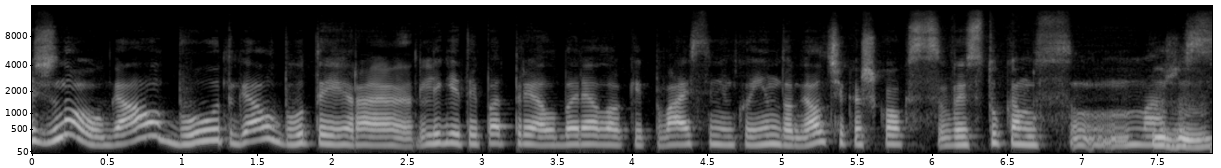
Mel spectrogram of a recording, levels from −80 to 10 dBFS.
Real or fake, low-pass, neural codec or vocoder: fake; 14.4 kHz; autoencoder, 48 kHz, 128 numbers a frame, DAC-VAE, trained on Japanese speech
